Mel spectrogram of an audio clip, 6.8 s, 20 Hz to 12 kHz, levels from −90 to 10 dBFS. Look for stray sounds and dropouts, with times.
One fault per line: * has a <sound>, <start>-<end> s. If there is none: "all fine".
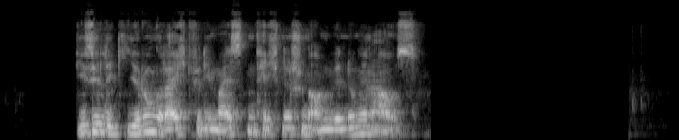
all fine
